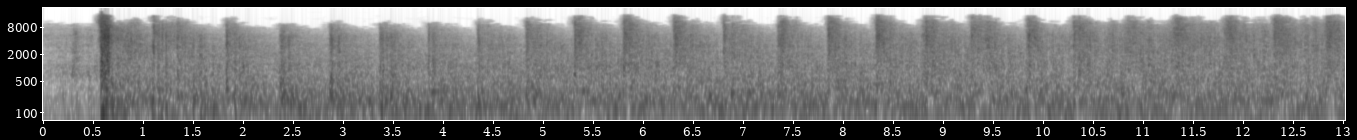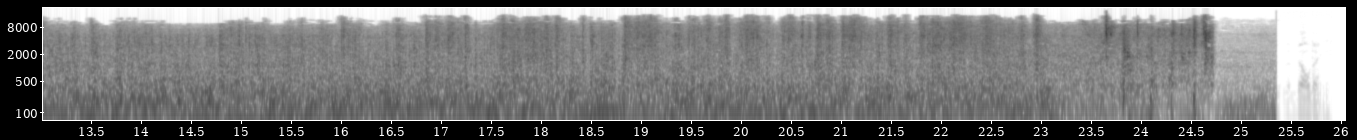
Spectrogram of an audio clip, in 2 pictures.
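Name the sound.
explosions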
